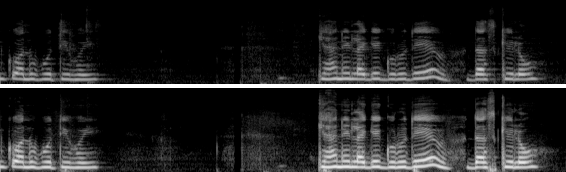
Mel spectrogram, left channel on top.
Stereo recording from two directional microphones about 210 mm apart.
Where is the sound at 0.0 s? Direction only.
25° right (ahead or behind).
